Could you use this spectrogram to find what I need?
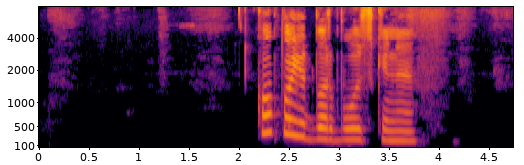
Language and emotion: Russian, sad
